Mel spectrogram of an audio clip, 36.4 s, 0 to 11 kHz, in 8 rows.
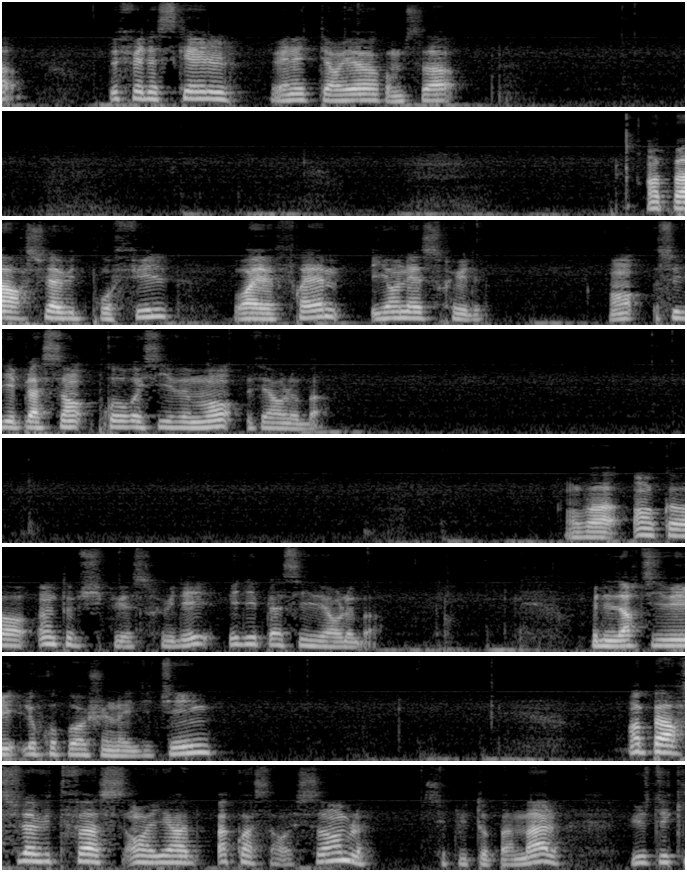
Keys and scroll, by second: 0.1 s, 0.7 s, 0.9 z, 2.7 s, 2.9 z, 6.0 KP_3, 6.4 z, 7.3 z, 7.7 KP_1, 9.1 KP_3, 10.3 z, 11.3 e, 12.7 g, 15.7 s, 15.9 z, 21.5 KP_3, 22.3 e, 25.5 ctrl+z, 26.1 ctrl+o, 27.3 g, 30.3 KP_1, 30.7 z, 32.0 z, 33.9 ctrl+z.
